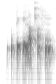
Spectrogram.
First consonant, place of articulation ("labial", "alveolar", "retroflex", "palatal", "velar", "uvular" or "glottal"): glottal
